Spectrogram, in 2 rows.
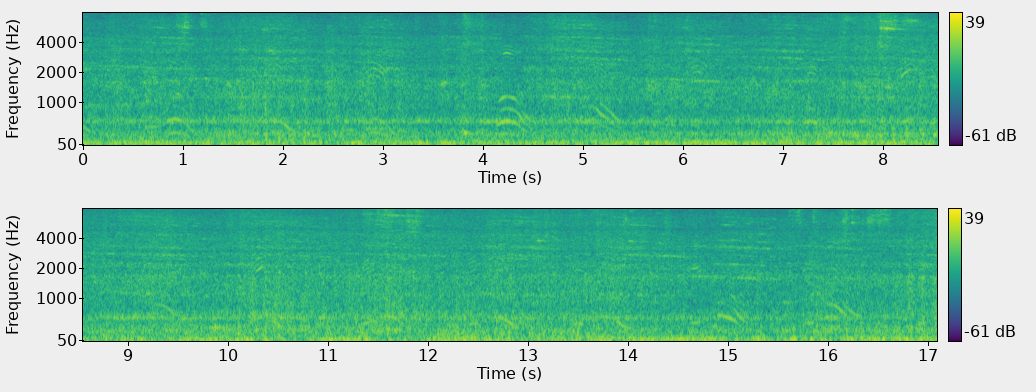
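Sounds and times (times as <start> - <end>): freight train wheels rumbling: 0.0 - 17.0
wheels squealing: 4.4 - 17.0.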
